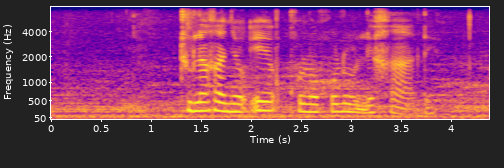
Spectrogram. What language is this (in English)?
Tswana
